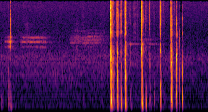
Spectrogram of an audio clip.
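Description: Computer keyboard keystrokes: a single key press near the start, then a quick run of about ten clicks from about two seconds in.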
